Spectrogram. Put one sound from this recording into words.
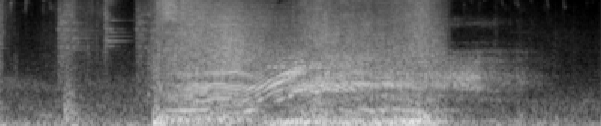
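A magical spell bursts with a loud whoosh.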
